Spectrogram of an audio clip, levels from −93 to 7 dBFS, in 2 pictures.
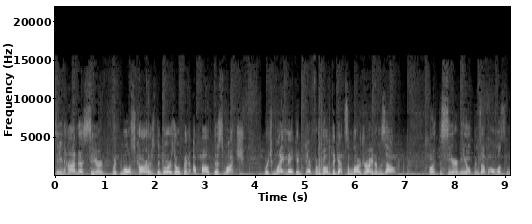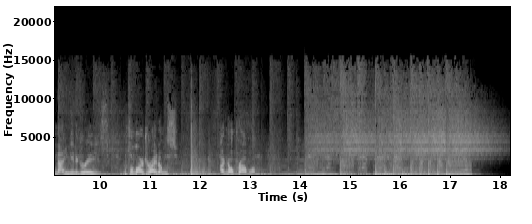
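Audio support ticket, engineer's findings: Skip ahead at about 0.99 s: playback jumps forward with no fill, roughly 0.7 s of audio gone, the two sides joined almost directly. Audio dropped in transit or by the jitter buffer while newer audio was already queued, cutting delay by about the same amount.

Jitter buffer speed-up from 1.10 to 2.59 s: audio runs about 6% fast at unchanged pitch, sounding slightly hurried. The receiver trimmed short pitch-period pieces repeatedly, about a tenth of a second in total, to bring excess buffered delay down.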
